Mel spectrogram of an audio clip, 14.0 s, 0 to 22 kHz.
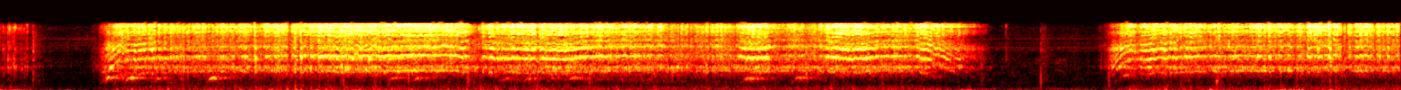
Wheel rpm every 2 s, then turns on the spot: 60, 220, 220, 230, 170, 50, 220.
none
